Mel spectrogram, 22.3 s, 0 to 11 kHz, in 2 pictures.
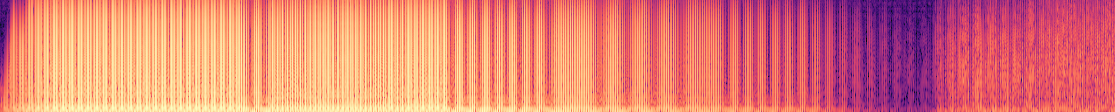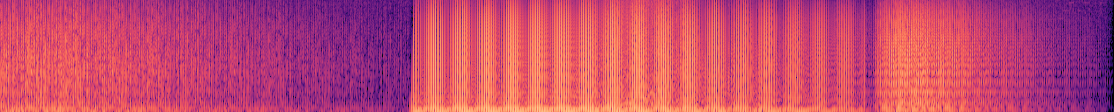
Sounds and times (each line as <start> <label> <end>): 0.0 Analog Bass 10.8
15.3 Analog Bass 20.1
